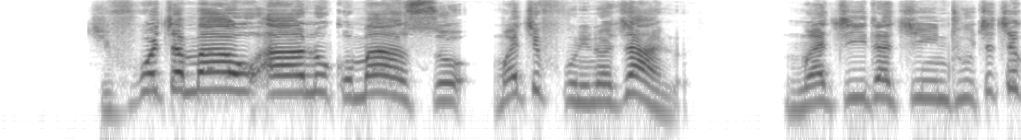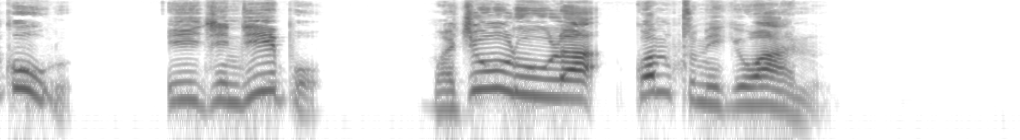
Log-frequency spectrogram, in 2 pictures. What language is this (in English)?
Nyanja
